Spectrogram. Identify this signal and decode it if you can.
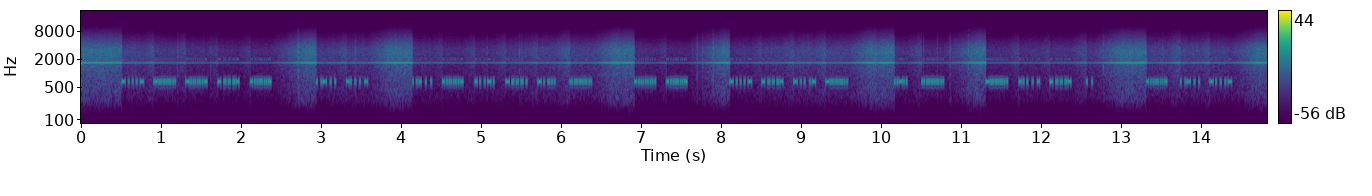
Hellschreiber (Feld-Hell, 122.5 baud), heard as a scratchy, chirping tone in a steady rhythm, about 670 Hz, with static crashes and a steady whistle near 1690 Hz. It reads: N5DAQ TU YO4PKS CQ NAME IS EVA, QTH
